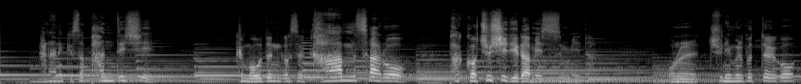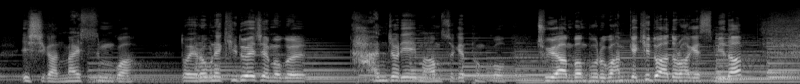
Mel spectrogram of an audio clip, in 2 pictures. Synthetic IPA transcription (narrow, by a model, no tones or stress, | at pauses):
hanaɲimk͈e̞sʰʌpandɯɕʰi | kɯmodɯnɡʌsʰɯɭkamsʰaɾopak͈ʌd͡ʑuɕʰiɾiɾamis͈ɯmɲida | onɯɭt͡ɕuɲimɯɭput͈ɯɭɡo | iɕʰiɡanmaɭs͈ɯmɡwa | t͈ojʌɾʌbɯne̞kidoe̞t͡ɕe̞muɡɯɭkand͡ʑʌɾiemaɯms͈oɡe̞pʰɯmkʰot͡ɕujeɦambʌnpuɾɯɡohamk͈e̞kidoɦadoɾokʰaɡe̞s͈ɯmɲida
